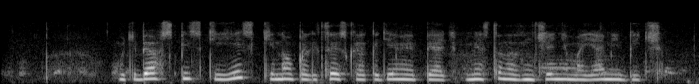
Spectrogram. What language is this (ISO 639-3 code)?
rus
